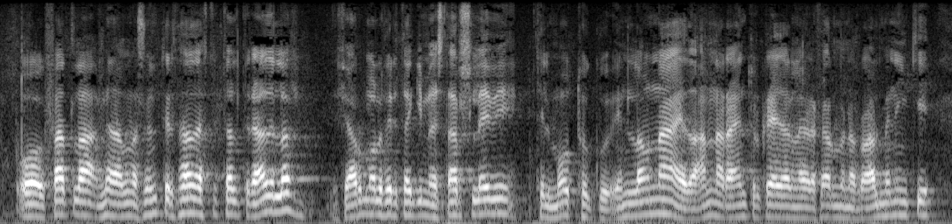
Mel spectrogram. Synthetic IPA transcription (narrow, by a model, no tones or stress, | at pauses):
ɔɣfat̪lamɛːðalanasʏnt̪ɪɾ̥θaðɛft̪ɪɾ̥t̪ʰalt̪ɪɾɪaðlaɾ̥ | fjawɾmawlafɪːɾɪɾt̪ajcɪmɛðst̪ar̥slejvɪt̪ʰɪlmoːwt̪ʰːokʏʔɪ̰nlawnaɛðaanːaɾaɛnt̪ʏɾkɾeːjðaɾnlɛɣɾafjawɾmœnːafɾawalmɛnːiɲcɪ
